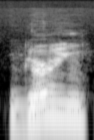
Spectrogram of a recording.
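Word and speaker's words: Göring: We currently have Herman Goering as corrupt, corrupt kleptocrat. That pronounced correctly.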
